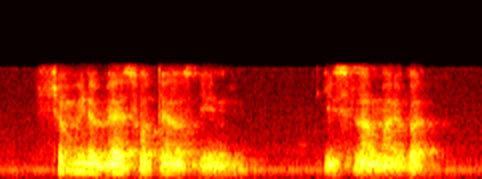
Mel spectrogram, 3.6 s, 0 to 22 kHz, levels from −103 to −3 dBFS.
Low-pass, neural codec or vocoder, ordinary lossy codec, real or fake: 5.4 kHz; vocoder, 22.05 kHz, 80 mel bands, HiFi-GAN; Opus, 24 kbps; fake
